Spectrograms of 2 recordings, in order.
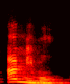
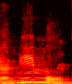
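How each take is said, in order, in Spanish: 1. La sílaba con acento es la primera. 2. La sílaba con acento es la del medio. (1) "con acento o tilde en la A" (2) "sin tilde"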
